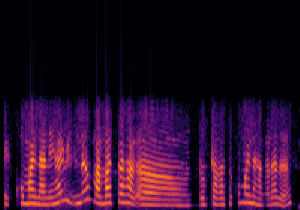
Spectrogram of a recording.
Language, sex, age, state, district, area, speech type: Bodo, female, 30-45, Assam, Kokrajhar, rural, conversation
